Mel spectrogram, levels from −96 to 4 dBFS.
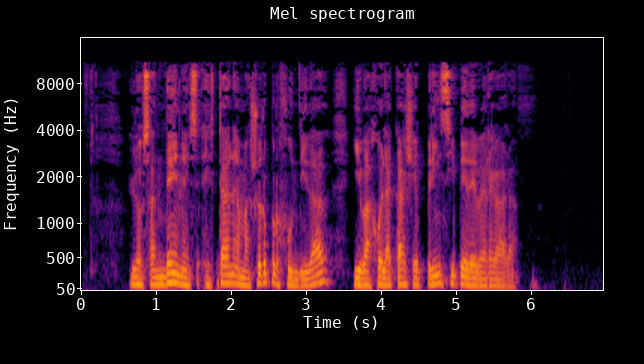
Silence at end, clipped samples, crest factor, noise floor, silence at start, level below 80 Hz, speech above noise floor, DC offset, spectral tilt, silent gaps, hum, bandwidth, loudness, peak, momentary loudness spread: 1.15 s; under 0.1%; 18 dB; -79 dBFS; 0.65 s; -44 dBFS; 56 dB; under 0.1%; -5 dB/octave; none; none; 11.5 kHz; -24 LUFS; -6 dBFS; 9 LU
